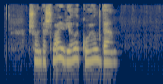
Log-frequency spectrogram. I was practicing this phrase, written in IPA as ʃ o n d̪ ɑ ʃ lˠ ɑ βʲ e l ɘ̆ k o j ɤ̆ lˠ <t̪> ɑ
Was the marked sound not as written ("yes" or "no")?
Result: yes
